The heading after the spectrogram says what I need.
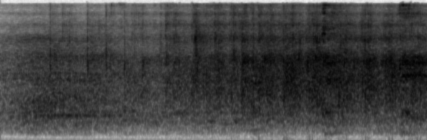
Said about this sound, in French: Mais vous l'applaudissez, il est assis derrière.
